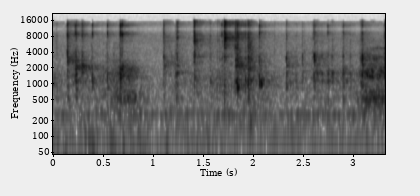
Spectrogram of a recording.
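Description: Quiet, rapid keystrokes on a computer keyboard while JavaScript code is typed out, an irregular clatter of close, light clicks running steadily with no talking.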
